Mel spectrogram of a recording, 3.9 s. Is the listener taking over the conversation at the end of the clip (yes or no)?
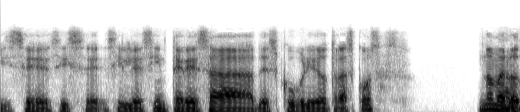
yes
